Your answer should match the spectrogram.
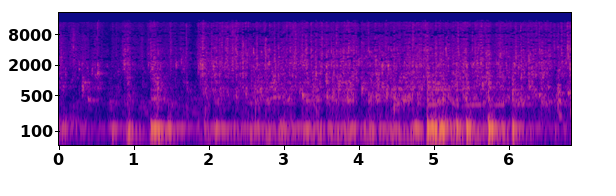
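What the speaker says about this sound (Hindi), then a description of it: "तो चलिए अब इन्हें भी हम धो लेते हैं।" Running water pours steadily while taro (arbi) leaves are washed, a continuous close splashing trickle with a low hum underneath and occasional louder surges.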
